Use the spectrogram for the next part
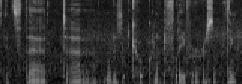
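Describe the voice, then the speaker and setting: A man doing an intimate boyfriend ASMR roleplay close to the mic, murmuring softly, drowsily and affectionately. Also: sing-song, a little fast, background noise. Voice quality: low, gravelly, creaky. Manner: soft, drowsy, affectionate murmuring, often breathy half-whisper. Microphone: close ASMR microphone.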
